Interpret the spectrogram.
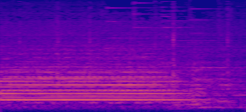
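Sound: steam engine train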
